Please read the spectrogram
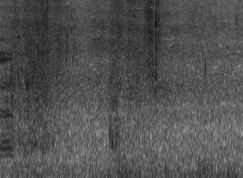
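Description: Wind buffeting the microphone over the steady wash of sea surf on a rocky shore, a continuous noisy rumble with no distinct events.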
